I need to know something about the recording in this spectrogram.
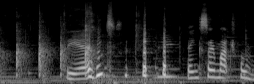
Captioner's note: applauding; laughs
